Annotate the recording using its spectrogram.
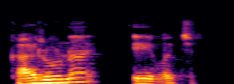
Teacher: Karunaha. So here the visarga is dropped because of sandhi.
